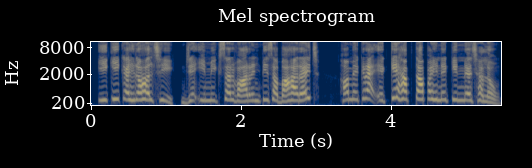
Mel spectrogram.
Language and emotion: Maithili, angry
